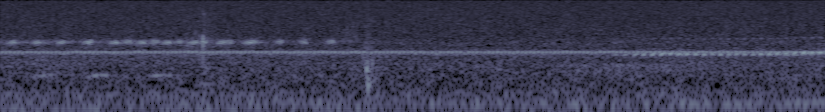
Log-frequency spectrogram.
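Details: Tree frogs singing in a pond on an April night in north-eastern Italy: a quick series of short, bright croaking pulses for under two seconds, over the steady high trill of mole crickets.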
